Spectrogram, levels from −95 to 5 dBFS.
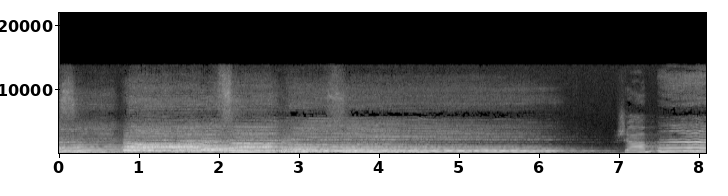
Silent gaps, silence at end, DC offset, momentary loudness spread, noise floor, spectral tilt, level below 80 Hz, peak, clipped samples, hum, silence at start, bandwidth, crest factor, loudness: none; 0 s; under 0.1%; 13 LU; -45 dBFS; -4 dB/octave; -50 dBFS; -4 dBFS; under 0.1%; none; 0 s; 14 kHz; 16 dB; -19 LUFS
